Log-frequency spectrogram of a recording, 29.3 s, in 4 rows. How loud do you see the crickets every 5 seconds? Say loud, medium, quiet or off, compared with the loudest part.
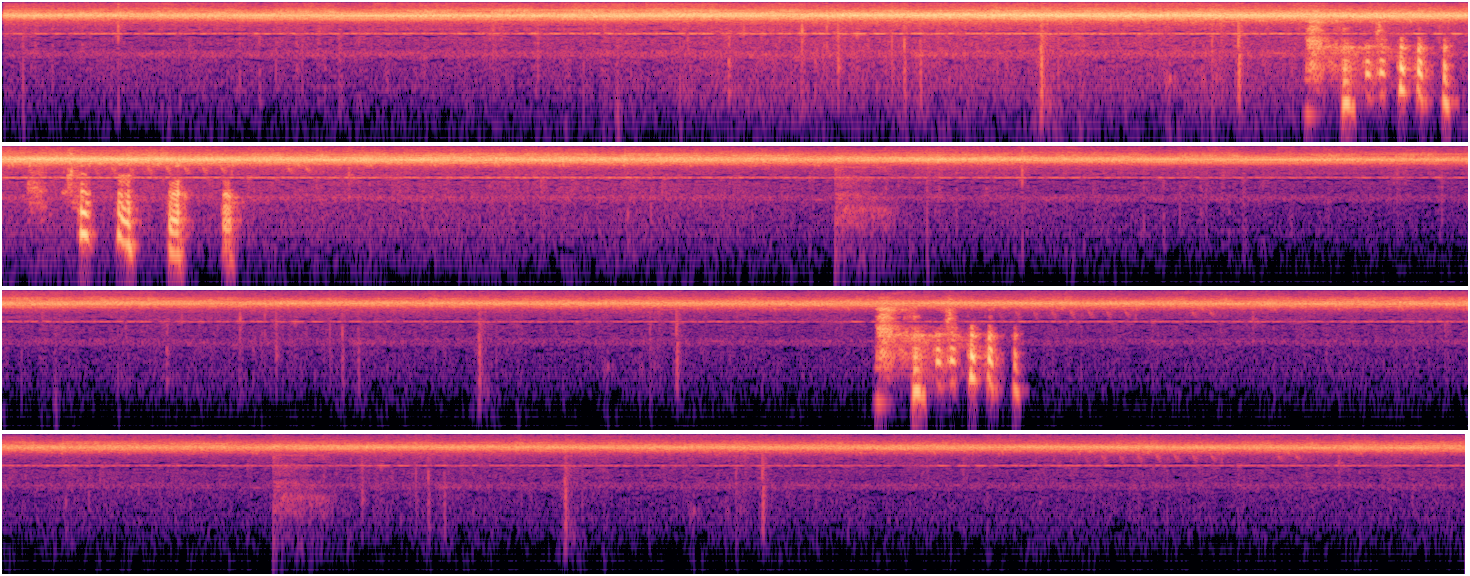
loud, loud, medium, quiet, quiet, quiet.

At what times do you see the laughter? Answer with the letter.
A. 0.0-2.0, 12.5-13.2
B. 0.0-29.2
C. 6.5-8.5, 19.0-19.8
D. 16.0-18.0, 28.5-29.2
C.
